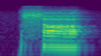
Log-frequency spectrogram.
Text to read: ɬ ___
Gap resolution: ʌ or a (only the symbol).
a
